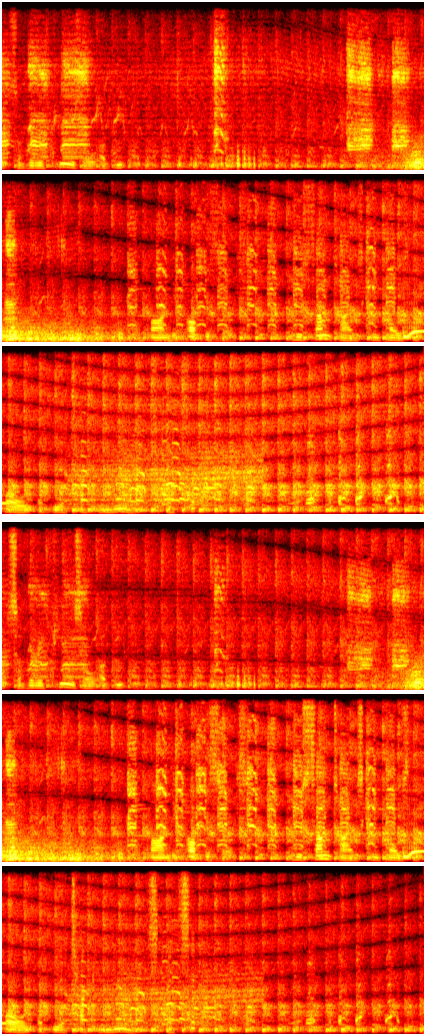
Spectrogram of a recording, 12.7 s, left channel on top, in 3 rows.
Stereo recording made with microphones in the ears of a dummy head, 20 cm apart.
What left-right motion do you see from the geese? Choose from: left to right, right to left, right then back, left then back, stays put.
right then back.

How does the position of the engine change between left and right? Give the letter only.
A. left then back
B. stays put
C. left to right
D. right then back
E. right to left
E.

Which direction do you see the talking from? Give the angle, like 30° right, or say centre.
70° right.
